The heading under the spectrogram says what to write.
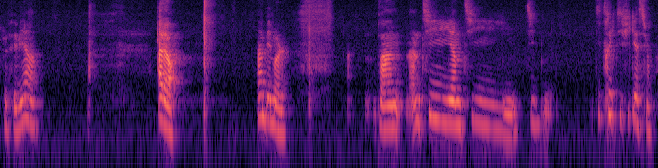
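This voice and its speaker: A woman's voice: fairly low pitch, slow, long pauses, fairly bright tone. A woman chatting casually to her phone during an unboxing, talking in a hesitant way full of fillers. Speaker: vlogger. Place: at home.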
